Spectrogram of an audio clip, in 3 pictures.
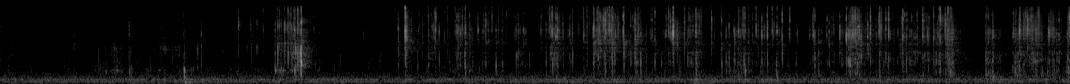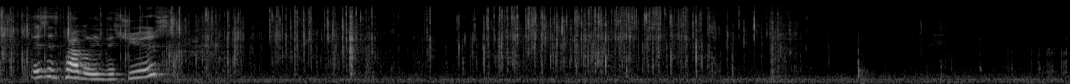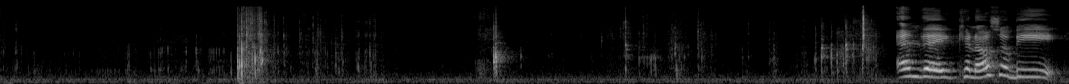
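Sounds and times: plastic wrapper tearing and crinkling: 0:02.3 - 0:19.0, 0:23.4 - 0:25.4.

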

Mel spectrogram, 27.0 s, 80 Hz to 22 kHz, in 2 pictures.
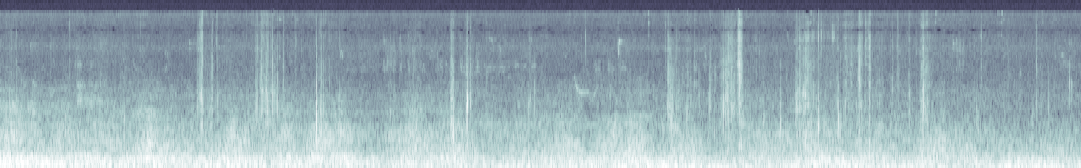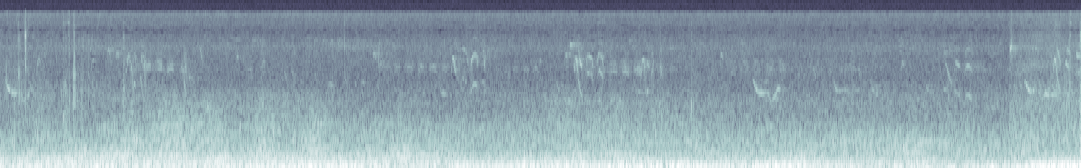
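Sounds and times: footsteps on rock and stones: 0:02.4 - 0:04.1, 0:08.3 - 0:14.6.

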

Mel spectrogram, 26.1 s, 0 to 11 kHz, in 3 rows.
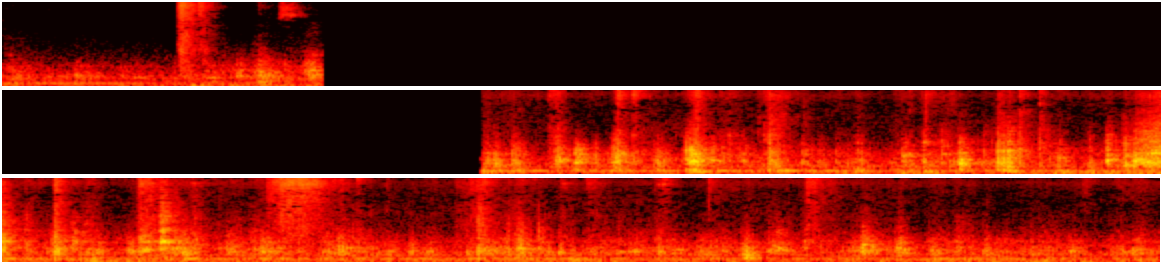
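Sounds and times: rustles and knocks: 0:12.3 - 0:26.0.

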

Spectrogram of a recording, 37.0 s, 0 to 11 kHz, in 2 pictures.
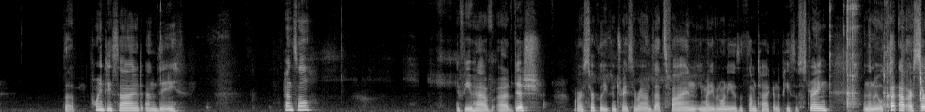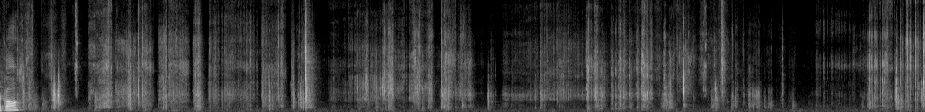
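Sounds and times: paper rustling: 0:17.6 - 0:37.0
scissors snipping paper: 0:17.7 - 0:37.0.

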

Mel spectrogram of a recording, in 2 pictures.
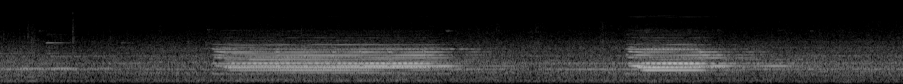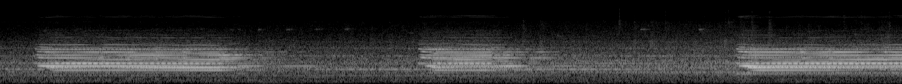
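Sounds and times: locomotive air horn blasts: 0:02.2 - 0:04.6, 0:06.3 - 0:07.5, 0:09.4 - 0:11.6, 0:13.2 - 0:14.6, 0:16.4 - 0:18.0.

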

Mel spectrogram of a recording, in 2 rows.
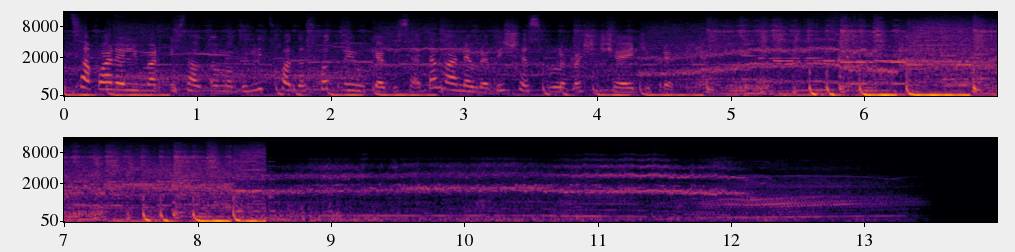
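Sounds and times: background music with a beat: 0:00.0 - 0:08.5
tyres squealing: 0:00.0 - 0:12.8
car engine revving hard: 0:04.4 - 0:13.5.

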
